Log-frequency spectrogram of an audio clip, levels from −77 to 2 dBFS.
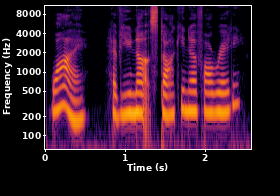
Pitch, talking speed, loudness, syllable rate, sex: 235 Hz, 160 wpm, -20 LUFS, 4.7 syllables/s, female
